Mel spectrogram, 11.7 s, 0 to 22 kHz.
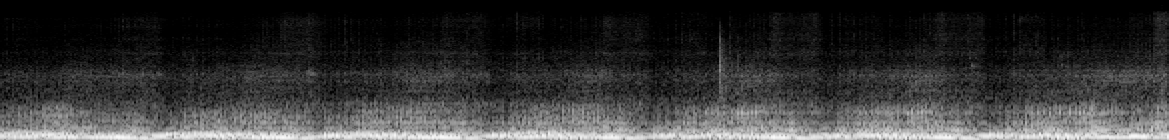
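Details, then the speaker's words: Honda Prelude H22 engine at idle: revs rise and fall roughly every two seconds and never settle, a constant idle surge from a vacuum leak; intake manifold gasket suspected. "as you can see the idol does not stop bouncing this it is really annoying"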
